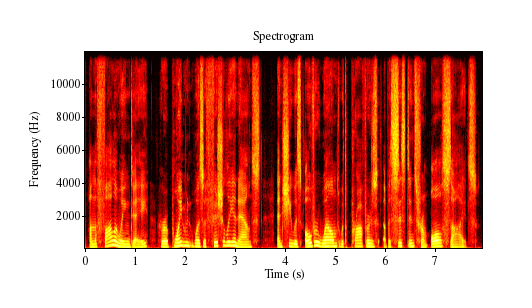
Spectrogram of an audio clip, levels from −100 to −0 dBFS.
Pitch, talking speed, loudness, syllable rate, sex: 180 Hz, 150 wpm, -19 LUFS, 5.3 syllables/s, female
